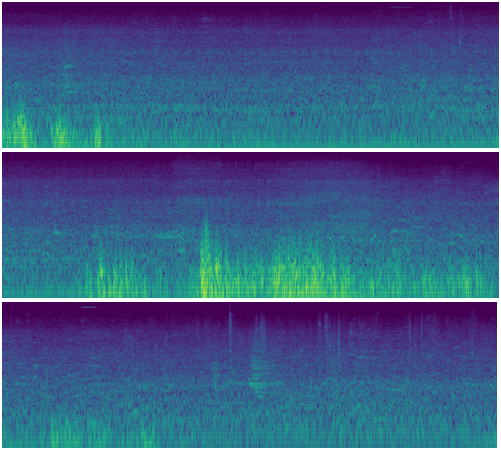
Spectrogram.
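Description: Footsteps of people walking tap on pavement outdoors.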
